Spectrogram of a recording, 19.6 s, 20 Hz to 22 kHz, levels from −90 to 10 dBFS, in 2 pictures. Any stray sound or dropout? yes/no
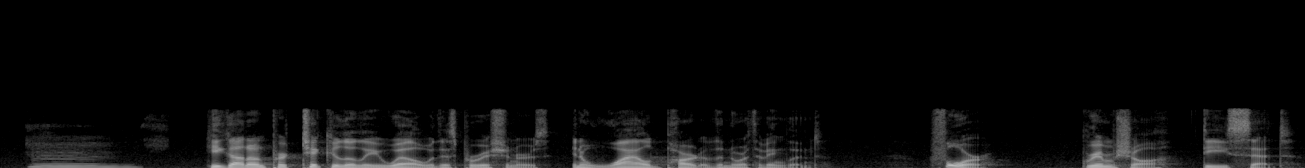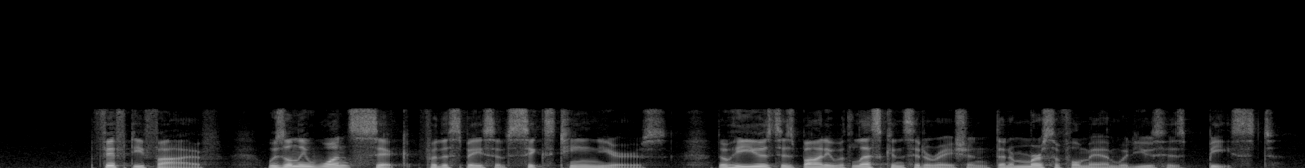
yes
